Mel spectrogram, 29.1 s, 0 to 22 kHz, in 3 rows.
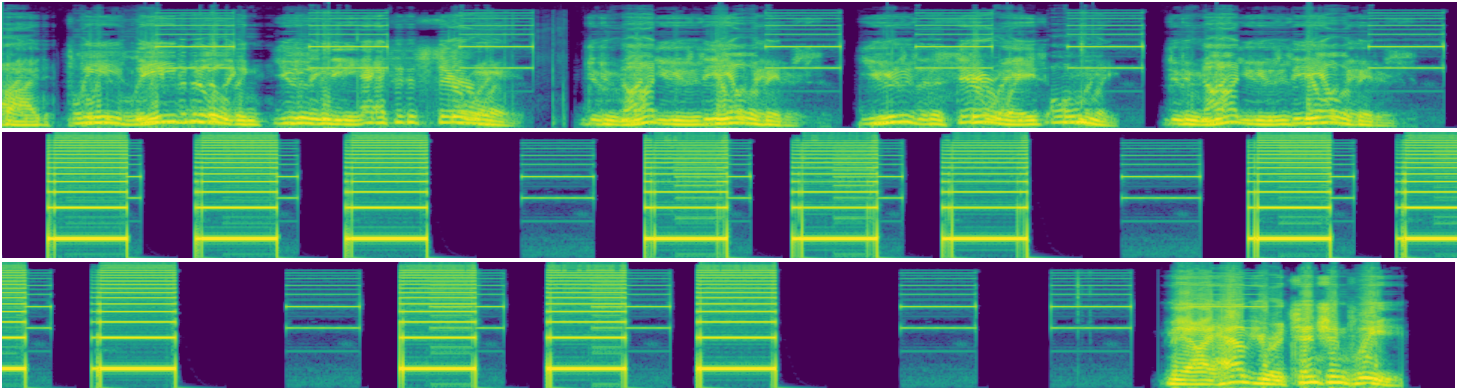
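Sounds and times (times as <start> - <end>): fire alarm beeps: 1.0 - 3.6, 9.2 - 12.6, 13.5 - 16.6, 17.5 - 20.6, 22.1 - 24.6.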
